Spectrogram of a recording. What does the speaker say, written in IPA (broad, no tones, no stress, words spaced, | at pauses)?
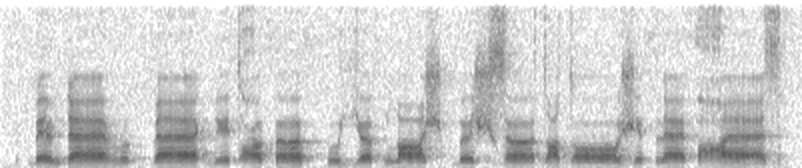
ɓɛɳɗæːβʊ ɡ͡bæːɡ͡bɪːdʕɔθ ʌːθpuvʲʌːθn̪ɑːʃ ɓəʃzʌːdɑd ɔːʒɪθlæːθ ʕæz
